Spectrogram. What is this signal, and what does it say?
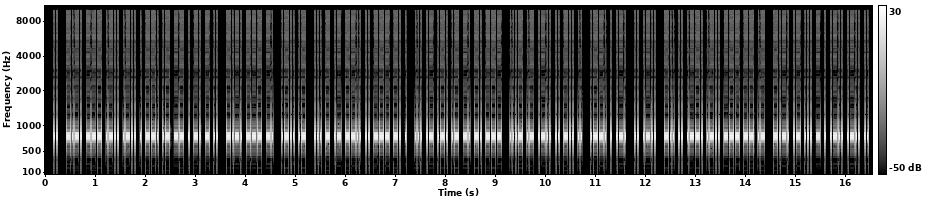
Morse code, heard as a keyed tone, about 42 wpm, 800 Hz. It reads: I COLLEGAMENTI CON LA STAZIONE SARANNO VALIDI PER IL DIPLOMA CASTELLI
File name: ITALIEN texte clair 1 vitesse 40 mots minute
